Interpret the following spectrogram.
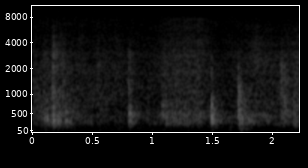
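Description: Faint rustling with a few soft knocks, several in the second half: a man shifting his body and sitting up inside a padded coffin.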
